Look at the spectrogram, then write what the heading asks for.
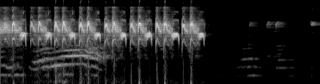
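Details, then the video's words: Sogon song used as a lure to make another sogon answer: a two-second rapid series of bright, high chirps at about four per second over a faint rising nasal tone, followed by near silence with a few faint notes. "SOGON GACOR RANGSANGAN AGAR SOGON CEPAT NYAUT"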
